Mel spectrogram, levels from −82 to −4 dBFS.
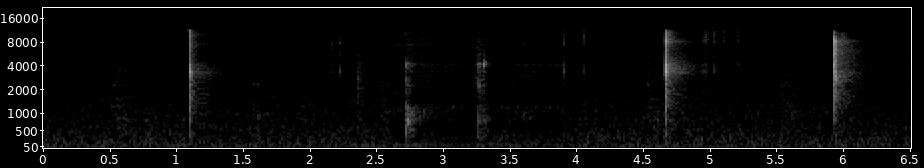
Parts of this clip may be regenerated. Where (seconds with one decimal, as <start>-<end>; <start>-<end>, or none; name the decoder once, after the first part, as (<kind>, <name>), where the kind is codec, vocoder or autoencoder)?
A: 2.6-3.9 (codec, HILCodec)

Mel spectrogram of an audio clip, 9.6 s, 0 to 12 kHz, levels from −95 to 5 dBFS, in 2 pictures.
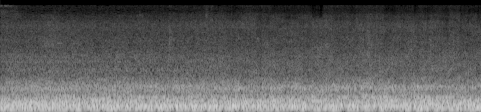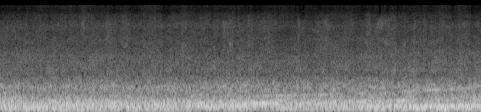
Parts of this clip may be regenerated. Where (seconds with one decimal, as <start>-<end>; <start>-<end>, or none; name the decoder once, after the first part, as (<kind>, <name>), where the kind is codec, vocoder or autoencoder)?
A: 2.3-9.6 (codec, HILCodec)

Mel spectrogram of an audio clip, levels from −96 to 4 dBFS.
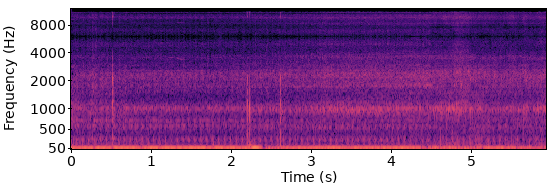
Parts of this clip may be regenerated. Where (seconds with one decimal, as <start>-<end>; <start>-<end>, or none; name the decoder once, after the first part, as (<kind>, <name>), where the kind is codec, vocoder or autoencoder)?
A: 4.5-5.9 (codec, HILCodec)

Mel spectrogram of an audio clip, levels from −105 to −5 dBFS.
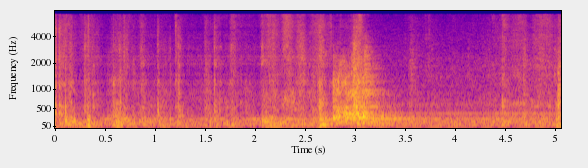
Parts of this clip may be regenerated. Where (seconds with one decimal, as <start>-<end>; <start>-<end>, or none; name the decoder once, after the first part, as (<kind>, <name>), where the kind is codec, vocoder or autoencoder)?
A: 0.0-3.1 (codec, HILCodec)

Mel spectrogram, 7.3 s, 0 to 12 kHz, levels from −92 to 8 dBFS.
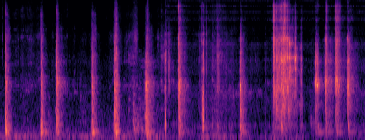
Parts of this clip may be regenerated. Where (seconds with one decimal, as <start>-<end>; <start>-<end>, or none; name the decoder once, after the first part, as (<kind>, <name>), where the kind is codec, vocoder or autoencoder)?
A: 3.3-7.3 (codec, HILCodec)

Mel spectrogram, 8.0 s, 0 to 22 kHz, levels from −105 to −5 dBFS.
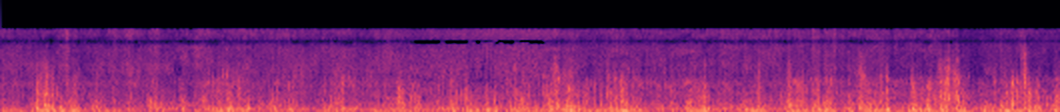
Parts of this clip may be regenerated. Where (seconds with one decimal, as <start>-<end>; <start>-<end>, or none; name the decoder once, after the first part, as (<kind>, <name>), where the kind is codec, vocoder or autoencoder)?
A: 0.0-3.1 (codec, HILCodec); 4.1-8.0

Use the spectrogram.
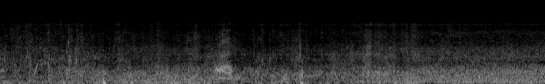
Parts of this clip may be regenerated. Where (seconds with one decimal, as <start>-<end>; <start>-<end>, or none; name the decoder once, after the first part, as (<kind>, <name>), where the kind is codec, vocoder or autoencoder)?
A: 1.2-4.5 (codec, HILCodec)

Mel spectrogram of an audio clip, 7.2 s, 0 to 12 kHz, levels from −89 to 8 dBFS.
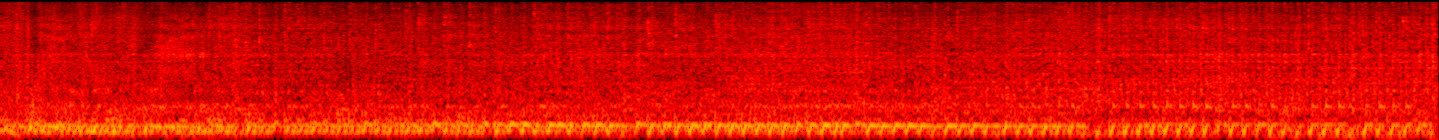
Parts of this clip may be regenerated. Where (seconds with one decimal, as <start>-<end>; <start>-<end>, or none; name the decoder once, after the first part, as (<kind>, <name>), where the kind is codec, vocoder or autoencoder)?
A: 0.0-1.1 (codec, HILCodec)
